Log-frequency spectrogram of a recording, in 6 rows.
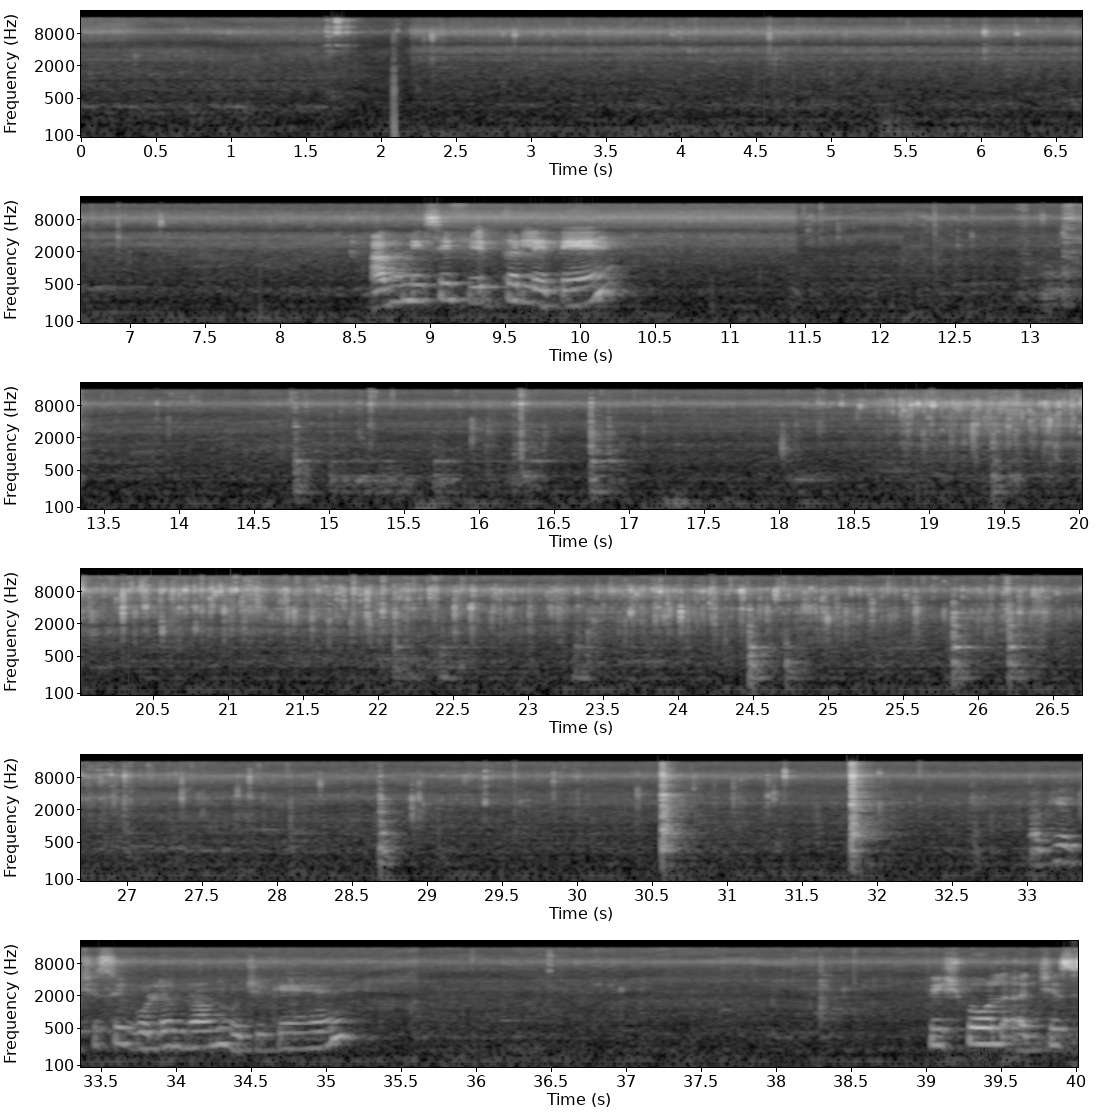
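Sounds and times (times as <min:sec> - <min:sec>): deep-frying bubbling sizzle: 0:00.0 - 0:40.0
spoon stirring in oil: 0:12.4 - 0:14.0, 0:14.7 - 0:17.2, 0:18.0 - 0:27.5.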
